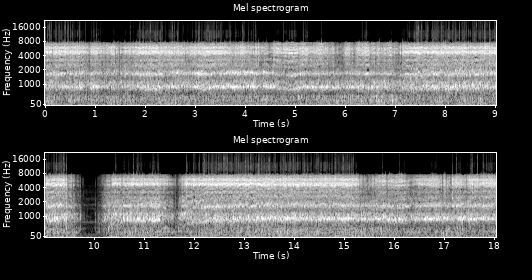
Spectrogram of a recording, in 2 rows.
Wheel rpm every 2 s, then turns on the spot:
230, 230, 230, 220, 170, 110, 190, 230, 230.
none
